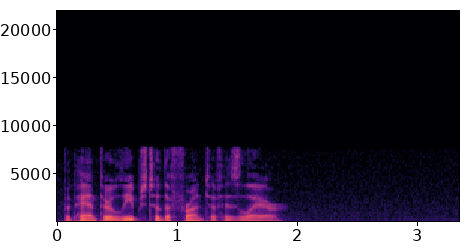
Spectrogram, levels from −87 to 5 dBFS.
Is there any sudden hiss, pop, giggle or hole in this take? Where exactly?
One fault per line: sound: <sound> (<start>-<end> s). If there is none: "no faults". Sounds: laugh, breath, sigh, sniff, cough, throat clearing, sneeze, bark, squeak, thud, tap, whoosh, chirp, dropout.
no faults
